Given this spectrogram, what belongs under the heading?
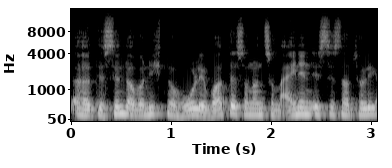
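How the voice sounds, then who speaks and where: Against a quiet background, a man speaks in a fairly high pitch with a dark, mellow tone. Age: 50s. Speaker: tax advisor. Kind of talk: interview. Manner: hesitant with frequent fillers.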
